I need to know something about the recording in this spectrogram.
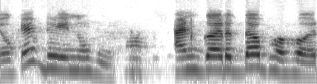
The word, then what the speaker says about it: धेनुः: यस, धेनु के बाद हु बोलना है, सिर्फ ह नहीं. ओके, धेनुहु एंड गर्दभः र वहां पे प्रोनाउंस करना है.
